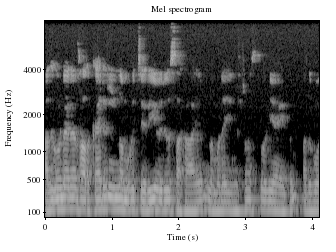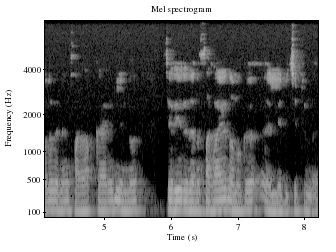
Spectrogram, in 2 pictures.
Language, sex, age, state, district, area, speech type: Malayalam, male, 30-45, Kerala, Idukki, rural, spontaneous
